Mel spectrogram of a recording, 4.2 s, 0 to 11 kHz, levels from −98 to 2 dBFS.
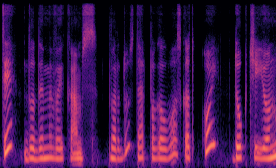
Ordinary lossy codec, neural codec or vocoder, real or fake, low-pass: Opus, 32 kbps; codec, 24 kHz, 0.9 kbps, DualCodec; fake; 9.9 kHz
